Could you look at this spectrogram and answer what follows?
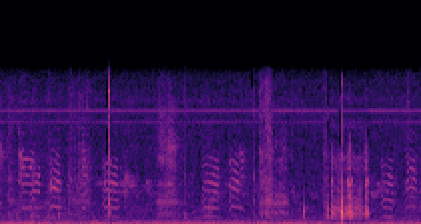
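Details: Grown-up young zebra finches calling in rapid, overlapping bursts of short nasal beeping notes, several birds at once, with sharp clicks and fluttering wings and a constant low hum behind.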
